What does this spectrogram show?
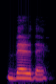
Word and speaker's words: ver: next one ver now remember I told you that the v in Spain makes a light B sound ver however in Latin America it does make more of the English V sound so if you want you can say ver ver good next one is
